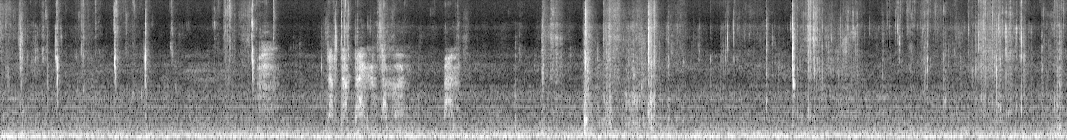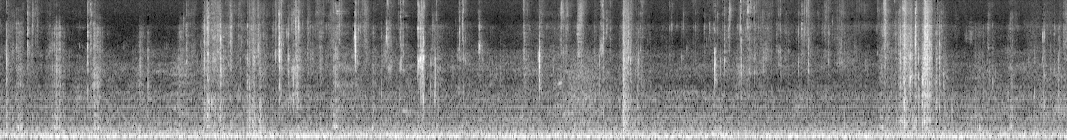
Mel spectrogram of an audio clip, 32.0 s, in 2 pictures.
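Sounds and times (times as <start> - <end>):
chewing food: 0.0 - 4.2, 9.0 - 32.0
steady low hum: 0.0 - 32.0
crisp crunches of fried chicken: 8.8 - 32.0.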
